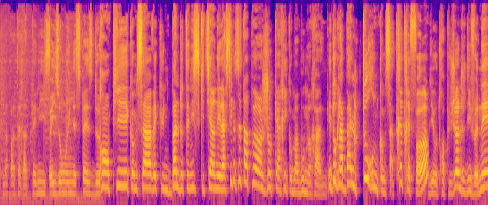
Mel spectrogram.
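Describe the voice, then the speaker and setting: Chatty exasperated comic mom. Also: female voice, mid-range voice. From Belgium. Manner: chatty, exasperated, animated storytelling. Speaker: comedian. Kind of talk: comic monologue to an unseen therapist.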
